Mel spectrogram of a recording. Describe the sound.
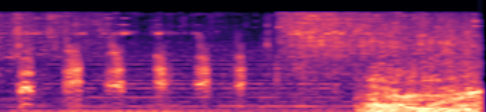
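A creature roars as it bares its sharp teeth: a quick run of throaty growling pulses swells into a loud, sustained rasping roar that holds to the end.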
